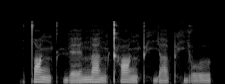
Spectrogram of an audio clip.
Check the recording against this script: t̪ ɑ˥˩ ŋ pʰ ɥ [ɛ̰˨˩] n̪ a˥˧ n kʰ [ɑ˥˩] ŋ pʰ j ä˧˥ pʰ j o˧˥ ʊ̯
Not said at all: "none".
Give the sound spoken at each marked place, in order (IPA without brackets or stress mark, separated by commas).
ɛ˧˥, ɑ˥˩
